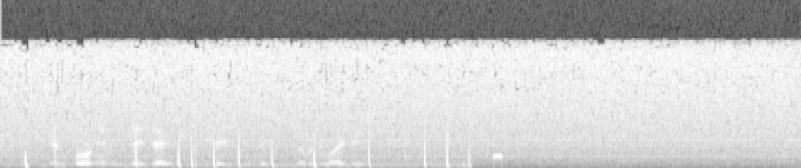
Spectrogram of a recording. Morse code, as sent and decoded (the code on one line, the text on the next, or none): none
